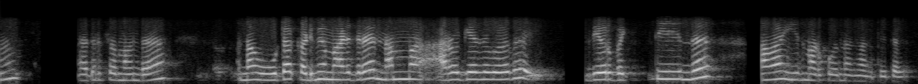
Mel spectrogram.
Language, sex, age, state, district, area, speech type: Kannada, female, 60+, Karnataka, Belgaum, urban, conversation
